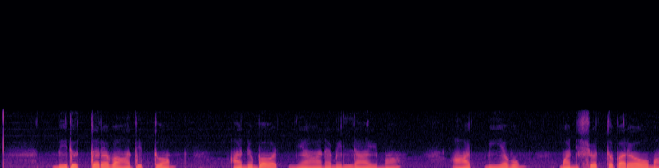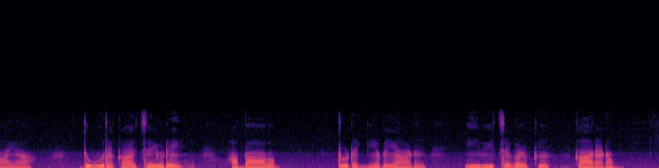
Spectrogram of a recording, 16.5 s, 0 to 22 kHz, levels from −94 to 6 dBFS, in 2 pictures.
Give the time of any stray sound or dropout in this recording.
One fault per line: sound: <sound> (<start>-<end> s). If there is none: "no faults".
no faults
